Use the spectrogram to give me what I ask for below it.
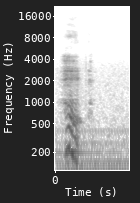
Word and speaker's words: ه: The letter he. He. It is like the letter H in the word he in English. It is he. He. He. He.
